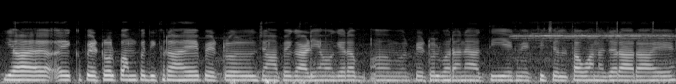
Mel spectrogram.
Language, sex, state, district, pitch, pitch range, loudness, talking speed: Hindi, female, Himachal Pradesh, Shimla, 195 Hz, 190-200 Hz, -16 LUFS, 210 wpm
